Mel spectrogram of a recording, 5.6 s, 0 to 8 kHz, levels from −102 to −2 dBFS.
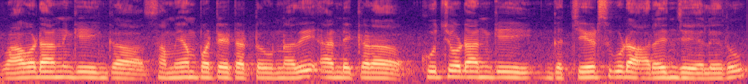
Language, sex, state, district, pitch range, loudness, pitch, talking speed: Telugu, male, Telangana, Nalgonda, 145-160 Hz, -15 LUFS, 155 Hz, 150 wpm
